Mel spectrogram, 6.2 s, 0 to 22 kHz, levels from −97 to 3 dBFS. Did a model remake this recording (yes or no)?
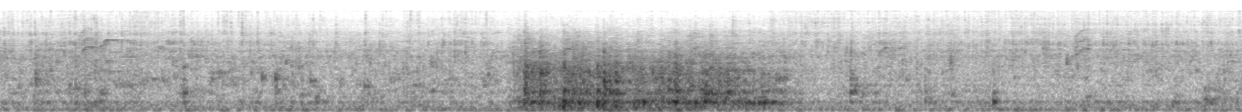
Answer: no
